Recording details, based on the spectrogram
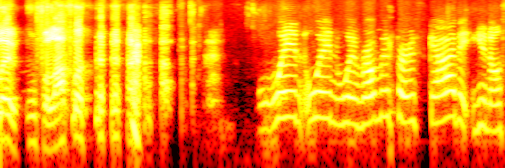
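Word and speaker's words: Ula Fala: that, when he first got you have to pronounce it for me, the alpha. There you Ulafala. go. What does LA call it? Ufalafa?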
